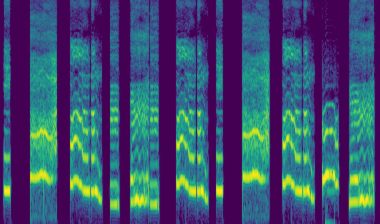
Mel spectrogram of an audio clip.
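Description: Chopped-up music loop in a funk production: short stuttering vocal-like fragments of the melody cut apart by abrupt silences, loud and alone in an uneven rhythm.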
